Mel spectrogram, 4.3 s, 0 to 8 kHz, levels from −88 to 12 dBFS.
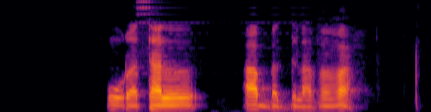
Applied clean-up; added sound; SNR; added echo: neural mask model DeepFilterNet 3.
